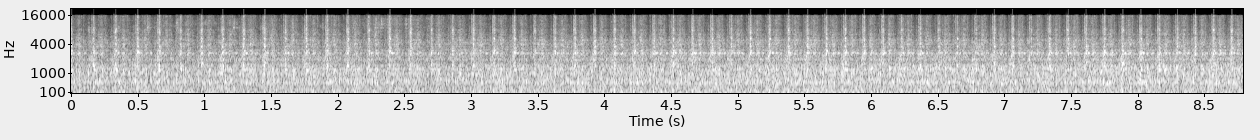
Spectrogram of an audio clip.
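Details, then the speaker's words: 1920 Ford Model T barn find, sat about 10 years, cold engine run to heat the block, no intake air leak found: uneven loping idle with sharp ticks three or four a second, hitting on about three cylinders; misfire, number three intake and exhaust valves stuck open. "it's only hitting on about I don't know three cylinders pop the back valve cover off there's a front one there's the back one and number three both valves are stuck open"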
